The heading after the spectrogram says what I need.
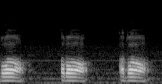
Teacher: ujung lidah pada posisi gusi dua gigi seri atas yaitu huruf ro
